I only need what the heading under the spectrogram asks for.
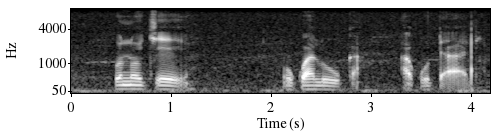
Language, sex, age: Xhosa, male, 23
